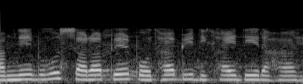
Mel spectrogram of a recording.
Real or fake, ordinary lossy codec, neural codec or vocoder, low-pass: real; none; none; 5.4 kHz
